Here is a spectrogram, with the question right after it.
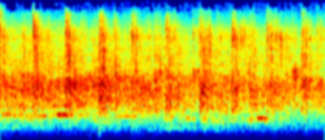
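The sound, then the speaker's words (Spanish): An audience applauds in praise of God during a sermon, a dense, continuous wash of many hands clapping at a fairly even level throughout, with a faint murmur of voices underneath. “Clap your hands, lift your voice, magnify him.”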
